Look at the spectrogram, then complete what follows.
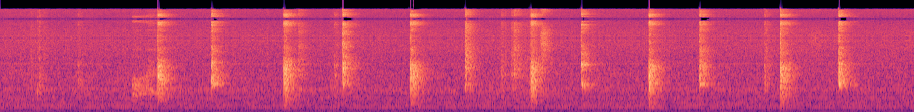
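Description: Table tennis rally: the ball clicks off the paddles and bounces on the table, a sharp tick about every half second, starting about a second and a half in.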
